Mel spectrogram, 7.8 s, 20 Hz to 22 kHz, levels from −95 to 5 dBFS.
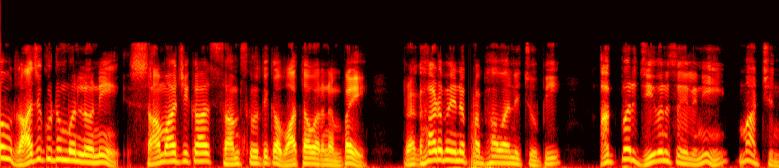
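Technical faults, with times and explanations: Throughout, channels drifting apart. Separate clocks about 150 ppm apart slide the delay to about a millisecond. Summed to mono, sweeping comb notches give slow flanging.
4.68 to 4.75 s, concealed Bluetooth headset packet loss, between "సామాజిక సాంస్కృతిక వాతావరణంపై ప్రగాఢమైన" and "చూపి అక్బర్". About 45 ms is missing, scattered over 75 ms. The gaps are filled with repeated recent waveform, and the longest run of loss is only about 15 ms.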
